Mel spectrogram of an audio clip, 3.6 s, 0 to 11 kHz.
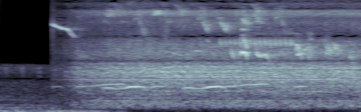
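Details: Ruddy-breasted Seedeaters, male and female, recorded 21 September 2019: song opens with a high, falling whistle, then quick, sweet chirps and slurred notes, with low hoots and outdoor noise behind.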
